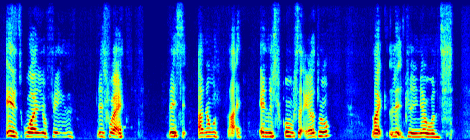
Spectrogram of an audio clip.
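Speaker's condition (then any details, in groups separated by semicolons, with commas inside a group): Spastic quadriplegic cerebral palsy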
